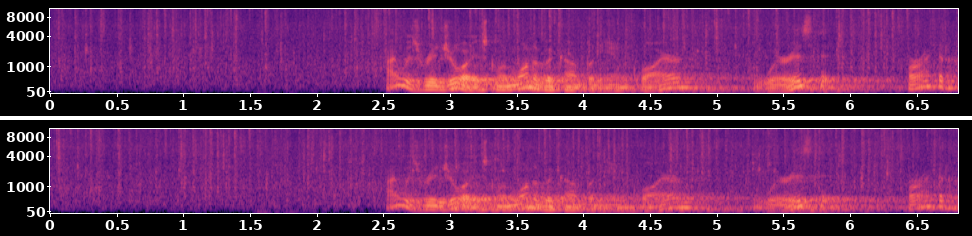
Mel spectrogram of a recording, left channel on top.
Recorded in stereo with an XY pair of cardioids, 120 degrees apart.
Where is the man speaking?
30° left, 0.6 m.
